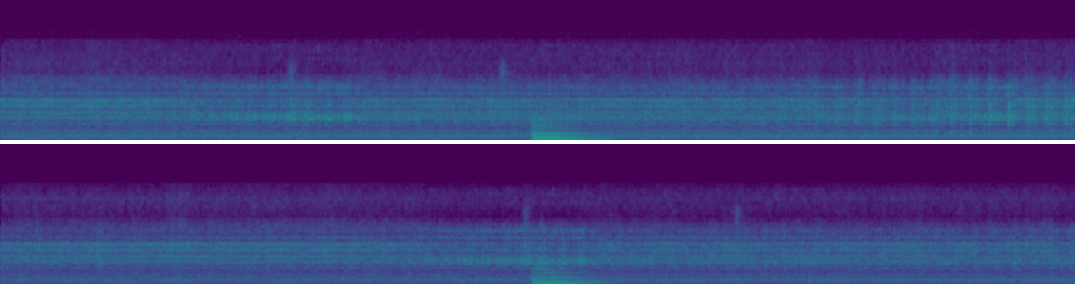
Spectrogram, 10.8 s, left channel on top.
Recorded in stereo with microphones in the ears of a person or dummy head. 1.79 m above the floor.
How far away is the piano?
About 4.5 m.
